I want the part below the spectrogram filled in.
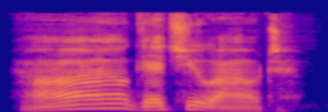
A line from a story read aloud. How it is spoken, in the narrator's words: said Duncan wearily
